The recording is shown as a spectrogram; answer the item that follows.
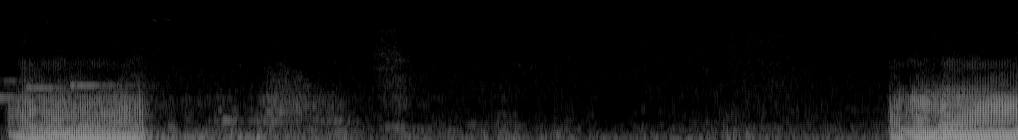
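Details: Yorkshire Terrier named Choco snoring in its sleep: a deep, rasping, harmonic snore lasting under a second opens the recording, quiet breathing follows for nearly four seconds, then a second loud snore begins.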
